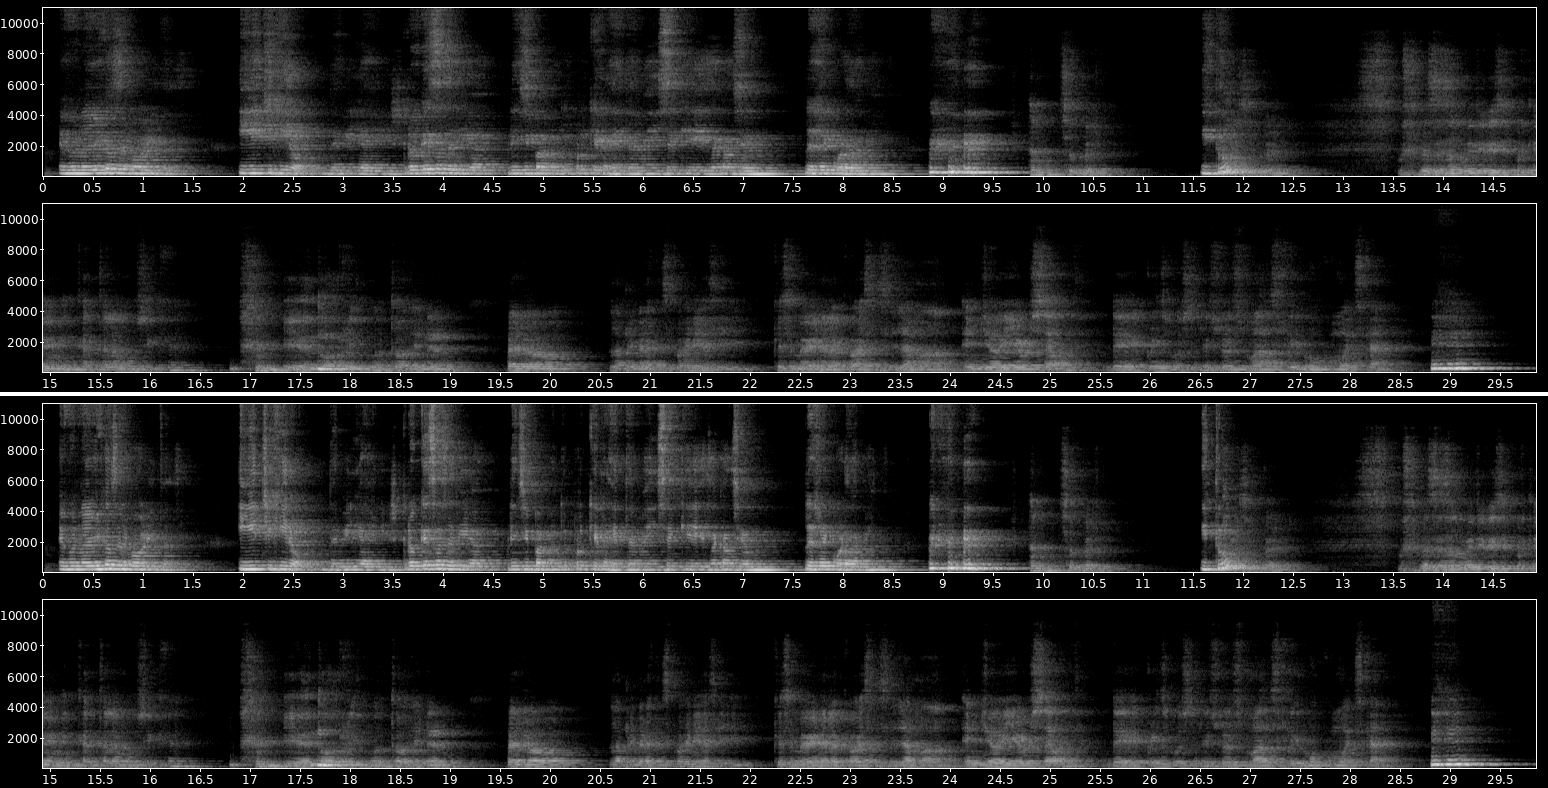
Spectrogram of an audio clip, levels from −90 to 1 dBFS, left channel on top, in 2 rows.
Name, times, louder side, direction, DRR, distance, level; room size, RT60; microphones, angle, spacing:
voice 1, 0.2-1.4 2.0-7.3 7.6-8.4 8.9-9.4 11.6-11.9 17.6-17.8 28.8-29.2, right 2 dB, 65° right, 0 dB, 1.8 m, -24 dB
voice 2, 9.8-10.6 11.8-12.4 12.9-16.3 16.9-19.0 19.5-20.2 20.6-22.0 22.2-28.4, equal, 15° left, -6 dB, 2.9 m, -41 dB
8.9 x 8.7 x 4.8 m, 0.97 s
head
